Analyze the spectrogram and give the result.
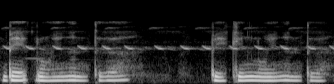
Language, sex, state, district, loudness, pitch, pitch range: Wancho, female, Arunachal Pradesh, Longding, -17 LUFS, 185 Hz, 180-205 Hz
